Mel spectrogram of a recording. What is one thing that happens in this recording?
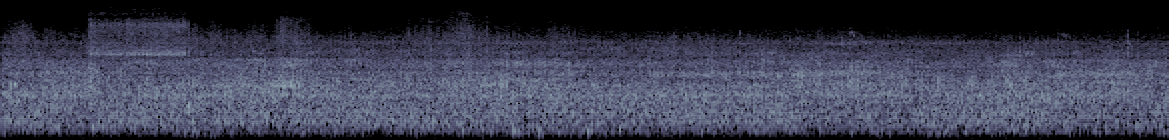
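Construction machinery rumbles steadily in the distance.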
